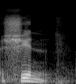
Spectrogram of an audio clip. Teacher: Kemudian pelafal al-masyriqu, shinnya usahakan dia jangan dibaca dengan al-masriku, jangan terganti dengan huruf sin ya teman-teman, tapi dia huruf shin, yaitu makhrajnya dari tengah lidah kita, huruf shin ya, dia ada y-nya gitu ya, shin. Al-masyriqu wal maghrib.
